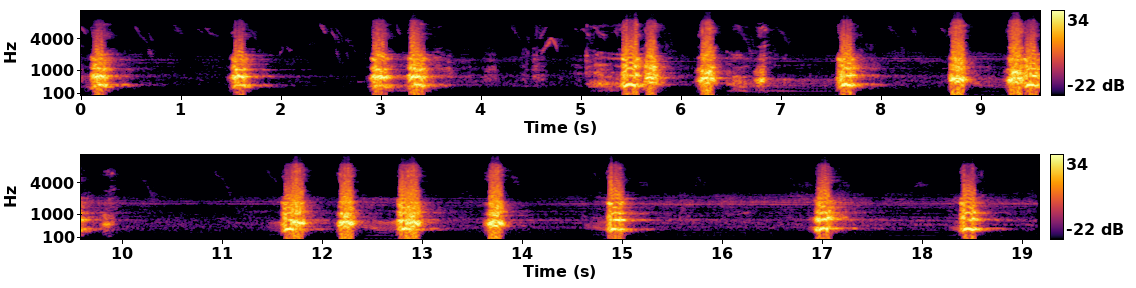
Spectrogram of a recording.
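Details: Irish Wolfhound named Bastian barking at a flying hot air balloon: deep, loud single barks at irregular intervals, some in quick pairs, roughly fifteen across twenty seconds, over a faint steady background hum.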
